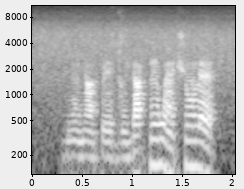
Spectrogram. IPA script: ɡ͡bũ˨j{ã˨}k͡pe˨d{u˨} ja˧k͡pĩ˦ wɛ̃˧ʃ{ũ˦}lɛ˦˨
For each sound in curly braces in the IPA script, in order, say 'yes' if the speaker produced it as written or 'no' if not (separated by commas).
yes, yes, yes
